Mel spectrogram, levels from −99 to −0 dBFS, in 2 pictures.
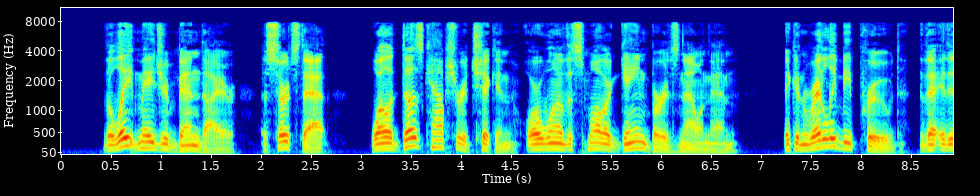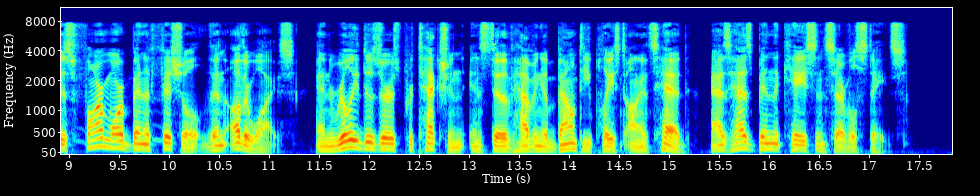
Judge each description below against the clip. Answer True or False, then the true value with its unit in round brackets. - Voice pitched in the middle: False (115 Hz)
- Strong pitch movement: True (7.1 semitones)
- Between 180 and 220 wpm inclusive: True (190 wpm)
